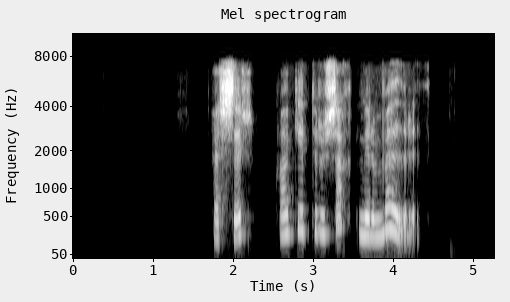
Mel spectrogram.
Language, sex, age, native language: Icelandic, female, 20-29, Icelandic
